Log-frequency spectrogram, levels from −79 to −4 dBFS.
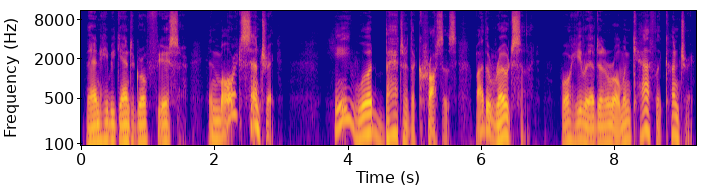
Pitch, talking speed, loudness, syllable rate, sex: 110 Hz, 165 wpm, -19 LUFS, 5.0 syllables/s, male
